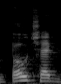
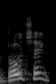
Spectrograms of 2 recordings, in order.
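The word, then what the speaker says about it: Bocek: bosek bow check the bow check bow i saw the pronunciation right under the picture the bow check bow is gonna be a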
